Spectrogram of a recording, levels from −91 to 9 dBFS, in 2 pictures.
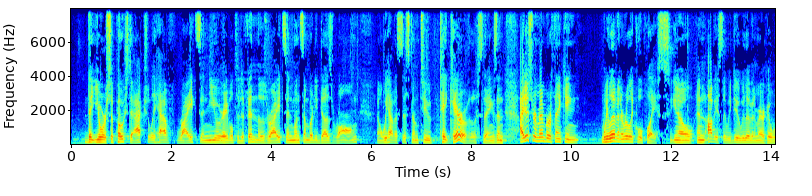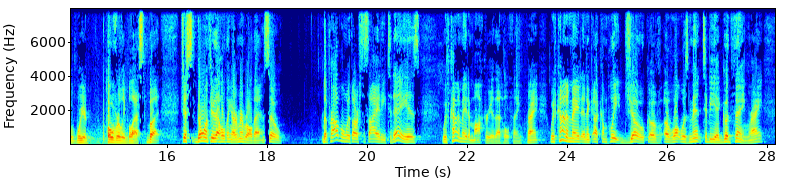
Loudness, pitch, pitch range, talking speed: -19 LUFS, 140 Hz, 125-165 Hz, 240 wpm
